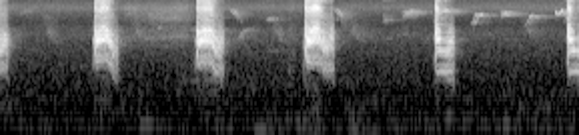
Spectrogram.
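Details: Energetic long-tailed shrike in 'toet toet' variation, a lure to make other shrikes sing: rough, scratchy notes repeated about once a second, with faint high thin whistles in between.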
